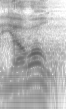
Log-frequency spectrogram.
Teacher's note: را کو پور پڑھیں گے کیونکہ را کے اوپر زبر ہے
